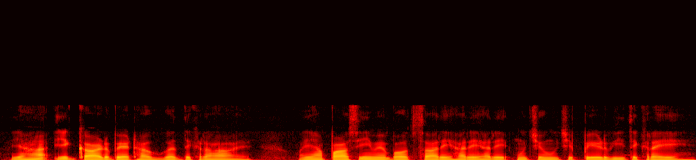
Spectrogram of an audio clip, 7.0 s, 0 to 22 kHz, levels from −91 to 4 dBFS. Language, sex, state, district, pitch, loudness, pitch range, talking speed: Hindi, male, Uttar Pradesh, Muzaffarnagar, 105 Hz, -35 LUFS, 100-110 Hz, 190 wpm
